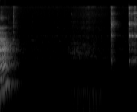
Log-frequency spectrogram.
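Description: A woman's voice finishes a phrase, and after a short pause come a faint rustle and two or three light, sharp metallic clicks near the end. The clicks are a utensil or small items against an aluminium pan on a gas stove.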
